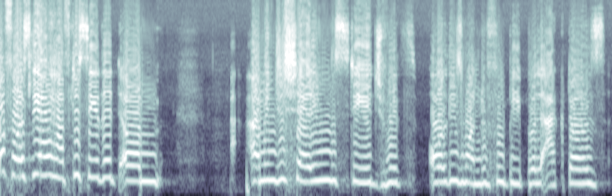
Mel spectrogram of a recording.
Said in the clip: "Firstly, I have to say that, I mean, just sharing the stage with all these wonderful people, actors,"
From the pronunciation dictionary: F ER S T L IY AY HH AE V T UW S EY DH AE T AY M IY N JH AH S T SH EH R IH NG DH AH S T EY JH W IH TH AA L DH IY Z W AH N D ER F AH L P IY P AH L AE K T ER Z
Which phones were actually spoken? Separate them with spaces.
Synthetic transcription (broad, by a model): F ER S T L IY AY HH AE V T UW S EY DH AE T AY M IY N JH AH S T SH EH R IH NG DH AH S T EY JH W IH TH AA L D IY Z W AH N D ER F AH L P IY P AH L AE K T ER Z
